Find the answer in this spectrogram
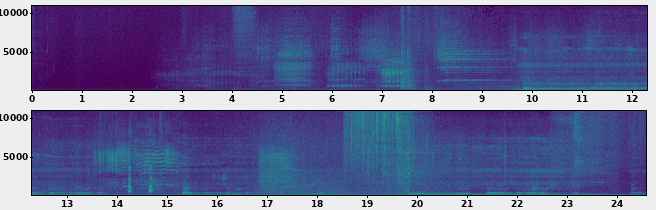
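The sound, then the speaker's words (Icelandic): Soundtrack from the trailer for the film Dýrið: a swelling low drone and tonal music layered with repeated sheep bleats, punctuated by two deep booming hits, with a voice briefly calling out. “Já, þetta er kannski eitthvað sem útskýri sig ekki alveg sjálft en þetta er hljóðrás úr kynningastiklu fyrir kvikmyndina Dýrið.”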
